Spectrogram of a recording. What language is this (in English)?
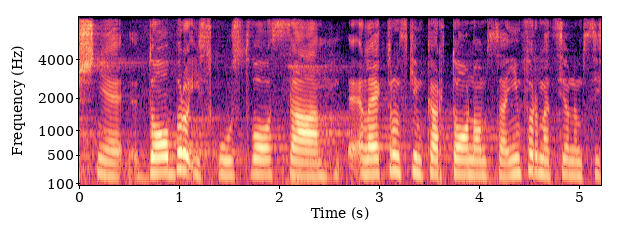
Serbian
